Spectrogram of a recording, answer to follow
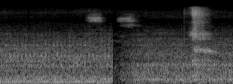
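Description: Chevrolet S10's 2.8 four-cylinder diesel engine idling with a steady low hum. A little over a second in, the sound cuts off abruptly and gives way to quieter engine and ambient noise.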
